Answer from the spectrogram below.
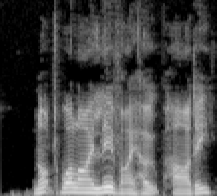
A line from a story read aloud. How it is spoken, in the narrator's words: cried the dying chief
